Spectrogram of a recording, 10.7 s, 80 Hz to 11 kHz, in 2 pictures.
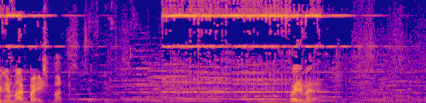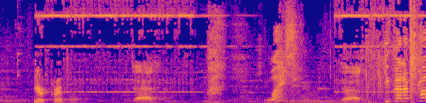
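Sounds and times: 
telephone ringing with an electronic trill: 0.0s - 1.0s, 2.0s - 4.9s, 5.6s - 8.5s, 9.5s - 10.6s
speech: 0.0s - 1.2s, 3.6s - 4.1s, 5.7s - 6.4s, 7.0s - 8.0s, 8.6s - 10.6s.

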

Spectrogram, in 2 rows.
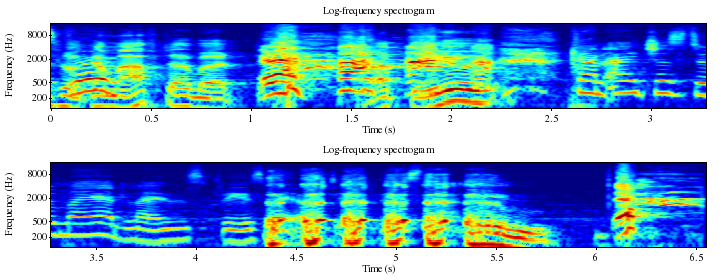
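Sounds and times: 
speech: 0.0s - 6.4s
laughter: 1.1s - 2.5s
deep rumbling throat clearing: 4.5s - 5.9s.

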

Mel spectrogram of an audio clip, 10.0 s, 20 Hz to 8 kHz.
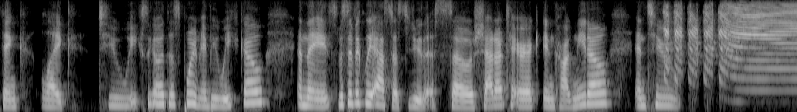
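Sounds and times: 
speech: 0.0s - 8.7s
loud brassy air horn blasts: 8.3s - 9.9s.

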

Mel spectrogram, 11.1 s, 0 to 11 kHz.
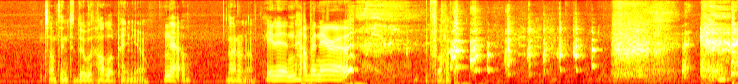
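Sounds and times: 
speech: 0.6s - 5.6s, 6.5s - 7.0s
laughter: 5.2s - 9.2s
coughing fit with raspy coughing bursts: 10.1s - 11.0s.

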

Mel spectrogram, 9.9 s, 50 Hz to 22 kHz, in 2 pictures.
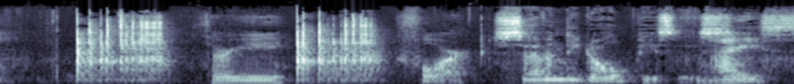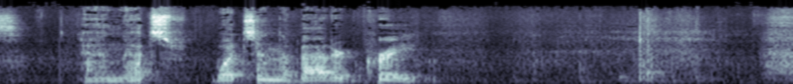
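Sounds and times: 
two six-sided dice rolling on a hard surface: 0.4s - 1.1s, 1.8s - 2.4s
speech: 1.3s - 2.0s, 2.6s - 7.8s.

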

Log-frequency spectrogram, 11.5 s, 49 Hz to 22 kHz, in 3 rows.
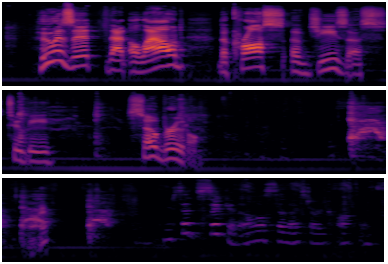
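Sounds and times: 
speech: 0.4s - 4.4s, 5.1s - 5.9s, 10.4s - 11.4s
audience member coughing: 4.0s - 5.0s, 7.3s - 8.9s.

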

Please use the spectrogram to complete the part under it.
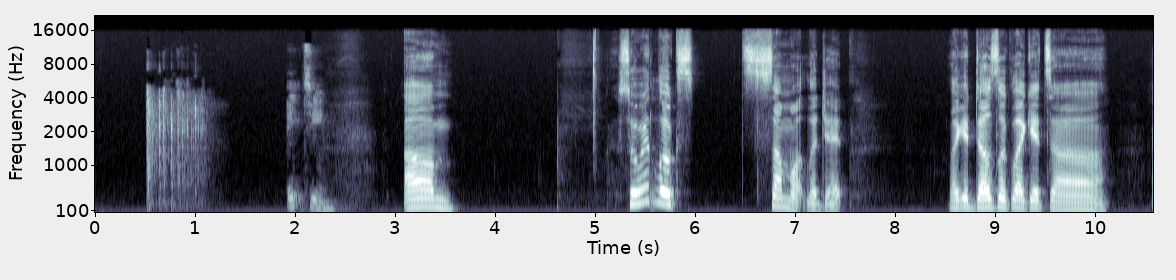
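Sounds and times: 
dice clattering onto a hard tabletop: 0.5s - 1.3s
speech: 1.9s - 3.7s, 5.2s - 7.6s, 8.5s - 10.5s.

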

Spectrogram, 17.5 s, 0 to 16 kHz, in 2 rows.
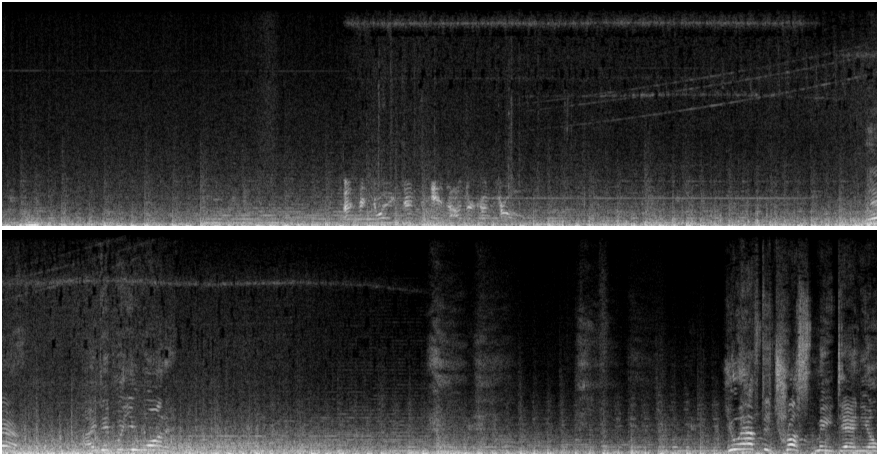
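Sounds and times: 
helicopter flying overhead: 0.0s - 17.1s
voices: 3.4s - 5.3s
speech: 10.0s - 10.6s, 16.2s - 17.4s.

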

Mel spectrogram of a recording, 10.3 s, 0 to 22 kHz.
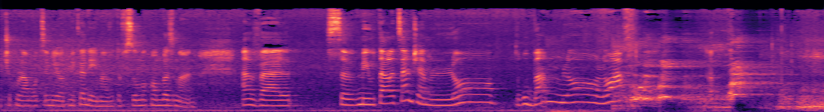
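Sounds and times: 
room noise: 0.0s - 10.2s
speech: 0.1s - 9.2s
dog barking in sharp loud yaps: 7.8s - 9.8s.

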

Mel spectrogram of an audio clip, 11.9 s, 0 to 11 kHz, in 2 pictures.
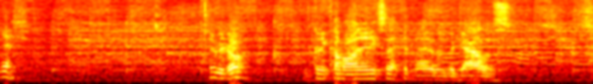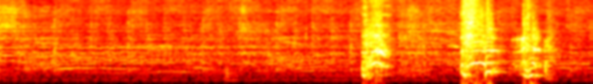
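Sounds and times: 
speech: 0.0s - 0.4s, 2.1s - 5.2s
harsh coughs: 9.5s - 11.6s.

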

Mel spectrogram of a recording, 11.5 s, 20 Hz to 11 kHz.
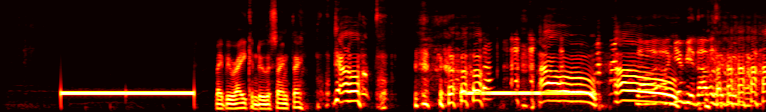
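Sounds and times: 
telephone dial tone: 0.9s - 2.9s, 7.4s - 8.0s
speech: 3.2s - 11.4s
laughter: 4.8s - 11.4s.

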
